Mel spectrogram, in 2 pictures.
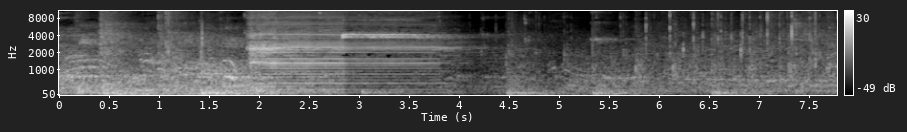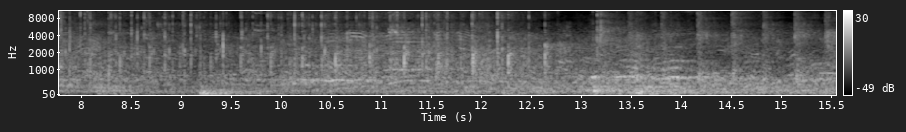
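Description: A crowd of spectators cheers and chatters in an echoing gym.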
